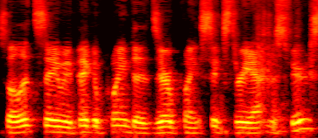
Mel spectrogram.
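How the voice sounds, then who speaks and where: A man's ordinary speaking voice, fairly quick and fairly even in intonation. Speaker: chemistry lecturer. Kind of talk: online lecture. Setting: recorded online lecture with slides.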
